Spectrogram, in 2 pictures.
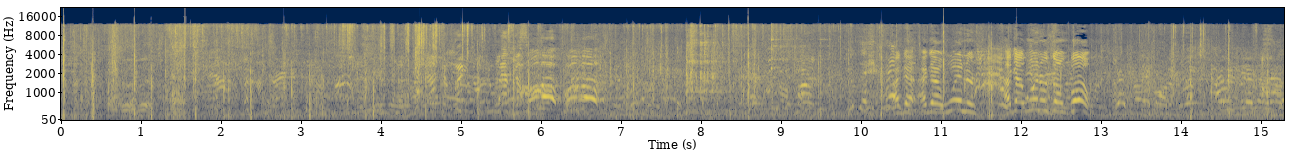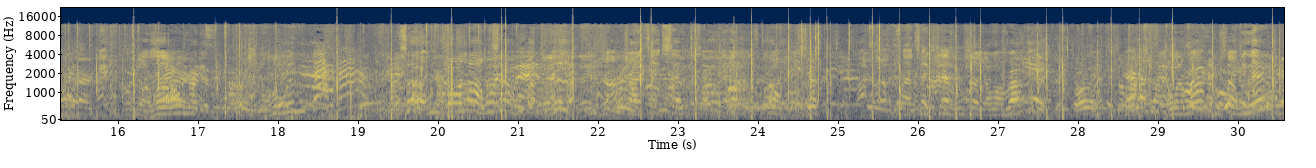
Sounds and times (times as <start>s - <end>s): Speech: 0.7s - 30.5s.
